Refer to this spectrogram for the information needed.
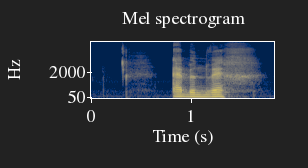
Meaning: inflection of wegebben: 1. plural present indicative 2. plural present subjunctive
- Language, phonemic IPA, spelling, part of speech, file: Dutch, /ˈɛbə(n) ˈwɛx/, ebben weg, verb, Nl-ebben weg.ogg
